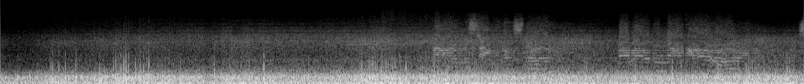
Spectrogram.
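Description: Motorcycle riding at speed, heard through a helmet-mounted microphone: a steady low rush of wind buffeting over the engine, getting louder about a second in.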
